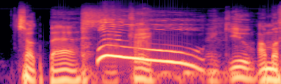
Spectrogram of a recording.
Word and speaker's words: Chuck Bass: name, it is pronounced. Chuck Bass.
